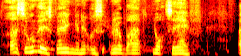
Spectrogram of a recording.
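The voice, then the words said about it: Poor imitation of a Scottish accent. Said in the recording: “this Scotsman ... That's probably a terrible accent. That's literally what he sounded like ... I don't know what accent that was. Terrible accent.”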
